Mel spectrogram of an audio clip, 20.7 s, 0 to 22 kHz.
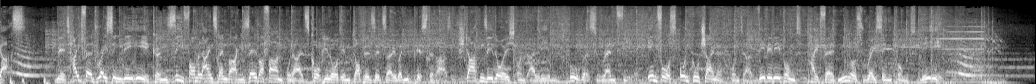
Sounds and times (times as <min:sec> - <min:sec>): Speech: 0:00.0 - 0:00.5, 0:01.1 - 0:18.9
Music: 0:00.0 - 0:20.7.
